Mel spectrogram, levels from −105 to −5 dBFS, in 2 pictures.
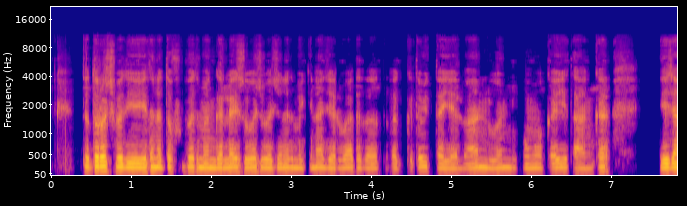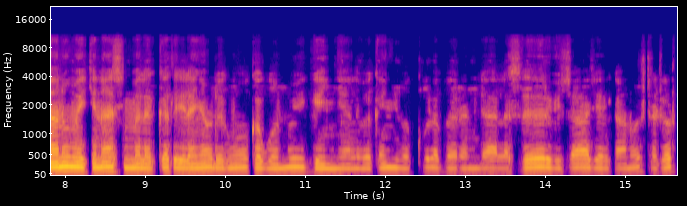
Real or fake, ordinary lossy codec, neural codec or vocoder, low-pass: real; AAC, 32 kbps; none; 10.8 kHz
